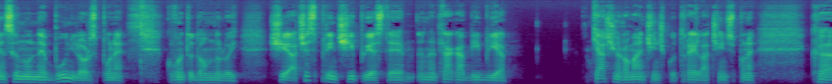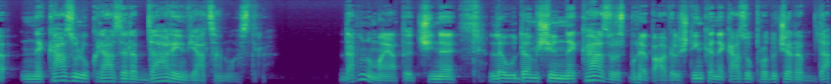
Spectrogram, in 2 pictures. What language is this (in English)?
Romanian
